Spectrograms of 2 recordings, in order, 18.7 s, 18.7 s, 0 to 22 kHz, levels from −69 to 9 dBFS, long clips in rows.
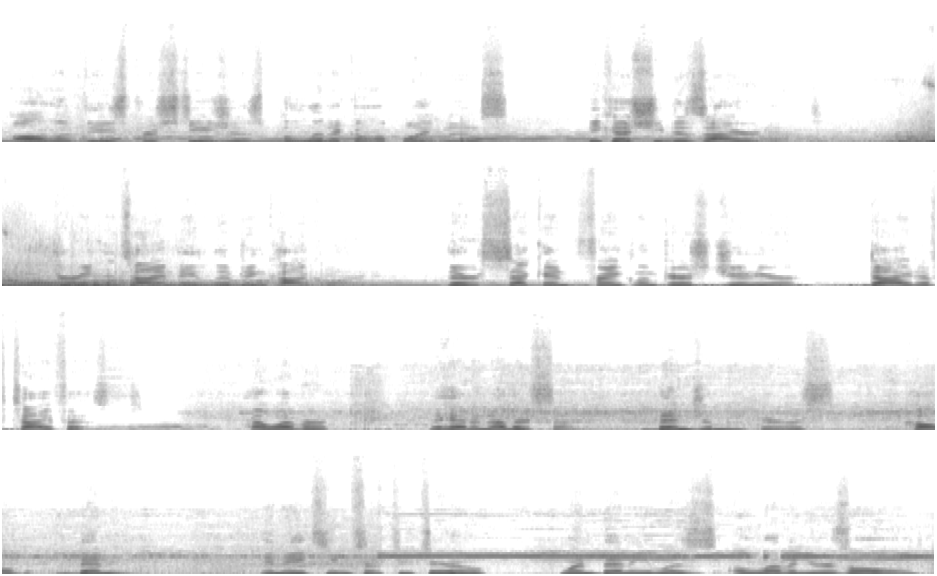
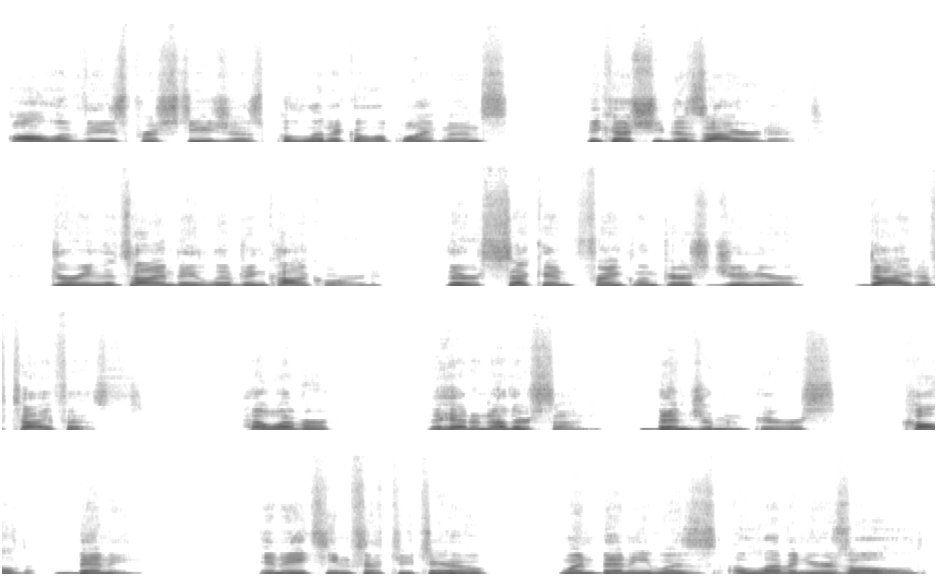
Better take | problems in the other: second | traffic noise; loud; throughout; 4 dB below the speech

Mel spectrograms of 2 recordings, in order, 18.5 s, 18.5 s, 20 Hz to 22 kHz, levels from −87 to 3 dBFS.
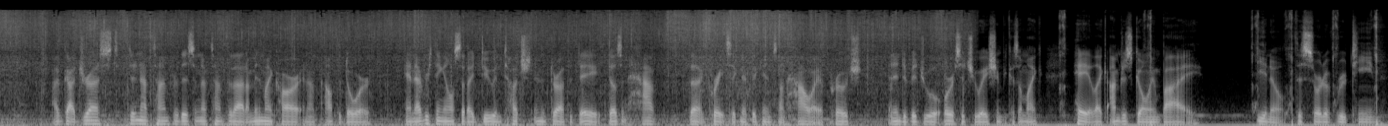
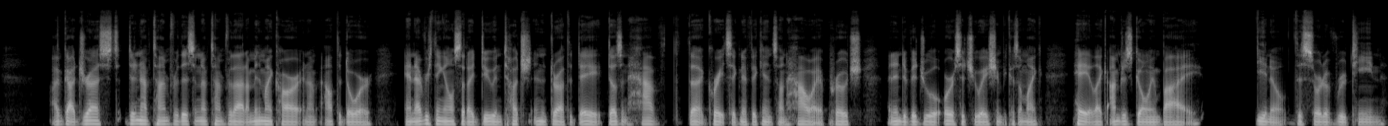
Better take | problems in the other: second | household noises; loud; throughout; 8 dB below the speech

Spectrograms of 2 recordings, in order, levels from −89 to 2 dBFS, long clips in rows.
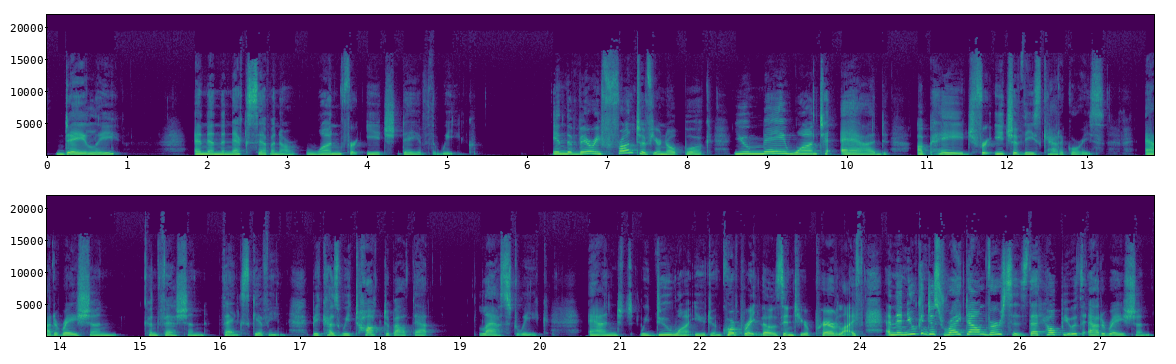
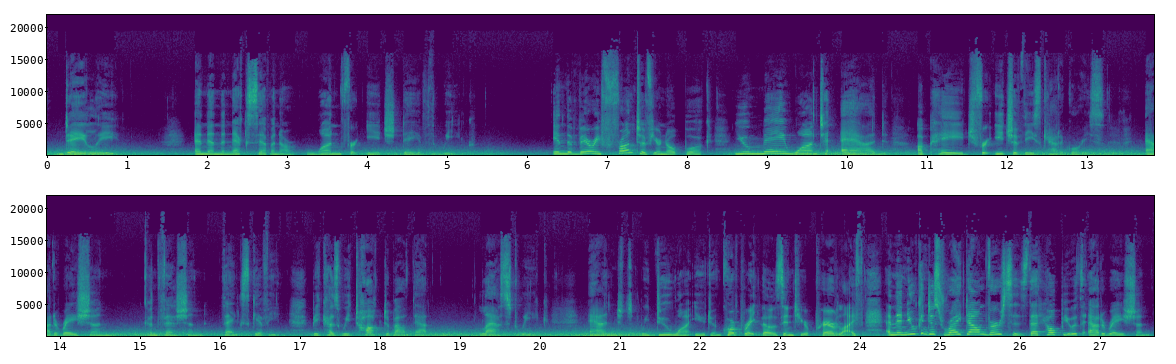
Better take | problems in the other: first | wind noise on the microphone; occasional gusts; 10 dB below the speech

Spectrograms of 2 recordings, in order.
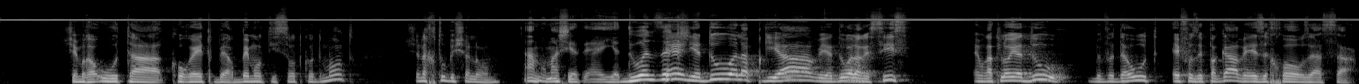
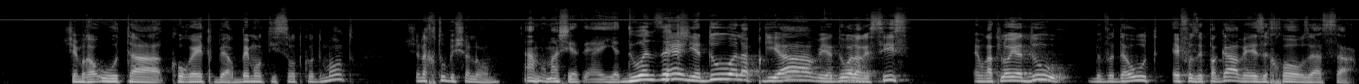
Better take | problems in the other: second | high-pitched whine; loud; throughout; 8.5 kHz, 6 dB below the speech; faint in the second

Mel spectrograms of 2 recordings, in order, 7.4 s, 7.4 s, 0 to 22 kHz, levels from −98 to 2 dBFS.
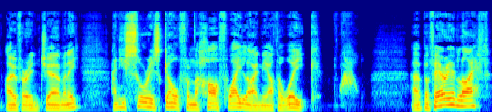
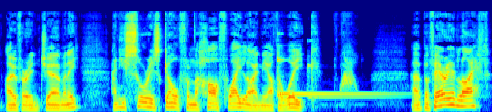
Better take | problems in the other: first | doorbell; noticeable; from 4 to 5.5 s; peak 6 dB below the speech

